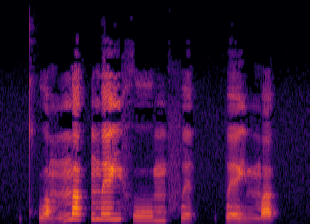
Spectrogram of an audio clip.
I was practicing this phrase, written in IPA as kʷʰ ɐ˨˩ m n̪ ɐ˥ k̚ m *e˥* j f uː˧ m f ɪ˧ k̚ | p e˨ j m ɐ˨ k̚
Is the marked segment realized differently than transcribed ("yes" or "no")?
no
